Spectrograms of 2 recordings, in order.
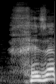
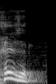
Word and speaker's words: خضر: اے یعنی اے خضر۔ ایک بات رہ گئی کہ خضر کو بعض جگہ خضر بھی استعمال کیا گیا۔ ایک بزرگ آتے ہیں مسجد میں، یہاں پڑھ رہے ہیں خضر اور وہاں خضر، اور کہیں تلفظ اس کا خضر بھی ہے، لیکن وہ اردو میں عام طور پہ رائج نہیں ہے۔ اے تیری چشم جہاں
